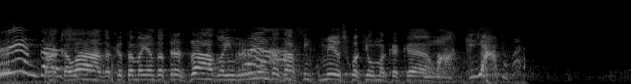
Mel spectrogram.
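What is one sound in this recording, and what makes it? A man sings loudly with a tremulous voice, heard through an old scratchy recording.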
